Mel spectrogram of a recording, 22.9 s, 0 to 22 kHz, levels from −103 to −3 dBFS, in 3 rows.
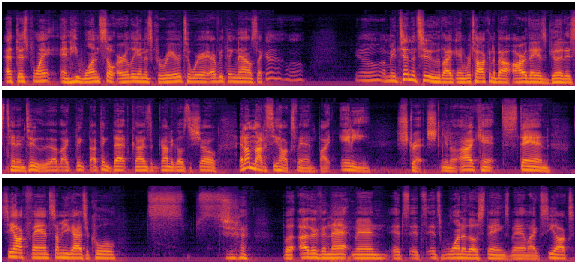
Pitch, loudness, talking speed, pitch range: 130 Hz, -31 LUFS, 230 wpm, 115-145 Hz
